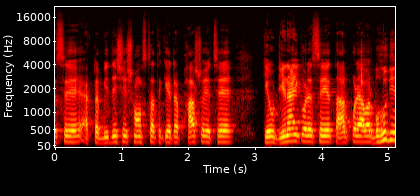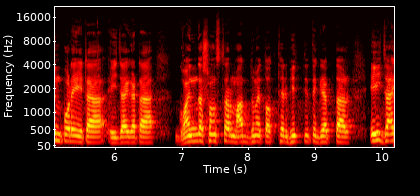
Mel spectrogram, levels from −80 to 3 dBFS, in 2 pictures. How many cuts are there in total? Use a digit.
0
